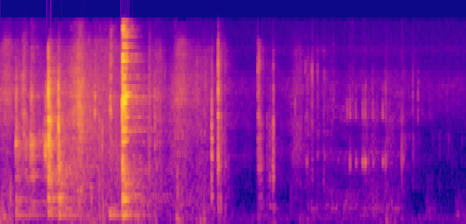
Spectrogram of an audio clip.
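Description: Metal pry tool scraping and clinking against the metal PTO housing as it is worked into the seam under the hydraulic pump unit, which is stuck in place with RTV sealant. A dense run of scraping with two sharp metal clicks in the first two seconds, then a few scattered light clicks.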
